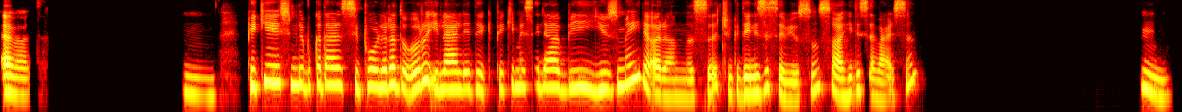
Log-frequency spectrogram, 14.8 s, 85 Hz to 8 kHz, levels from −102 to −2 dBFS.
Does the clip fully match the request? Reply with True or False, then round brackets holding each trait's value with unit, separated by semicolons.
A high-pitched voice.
True (220 Hz)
